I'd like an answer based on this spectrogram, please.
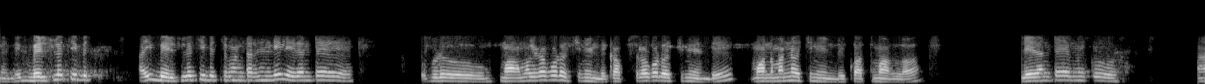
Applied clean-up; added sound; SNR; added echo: none; none; none; none.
